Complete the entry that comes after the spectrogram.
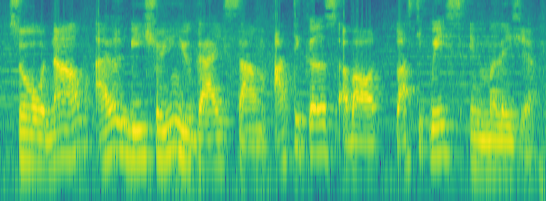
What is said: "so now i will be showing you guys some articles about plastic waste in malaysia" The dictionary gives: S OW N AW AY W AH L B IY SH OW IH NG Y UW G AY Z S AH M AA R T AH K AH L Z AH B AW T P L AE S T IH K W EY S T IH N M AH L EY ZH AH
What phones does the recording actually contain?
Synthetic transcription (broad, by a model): S OW N AW AY W AH L B IY SH OW IH NG Y UW G AY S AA M AA T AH K AH L S AH B AW T P L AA S T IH K W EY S IH N M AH L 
